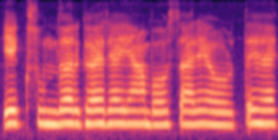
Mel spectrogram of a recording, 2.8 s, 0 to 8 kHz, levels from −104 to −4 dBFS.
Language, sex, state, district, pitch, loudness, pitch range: Hindi, female, Maharashtra, Gondia, 250 Hz, -16 LUFS, 240-255 Hz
